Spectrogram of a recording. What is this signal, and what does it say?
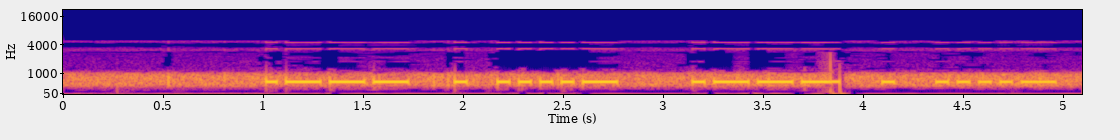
Morse code, heard as a keyed tone, about 23 wpm, 590 Hz. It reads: JE4 JE4
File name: 3d2ya-18-085-cw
